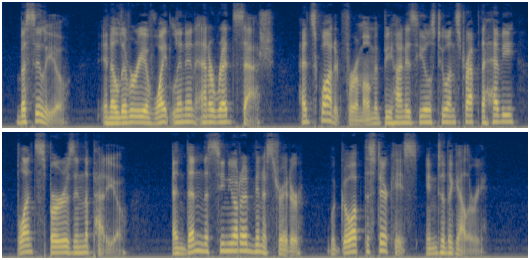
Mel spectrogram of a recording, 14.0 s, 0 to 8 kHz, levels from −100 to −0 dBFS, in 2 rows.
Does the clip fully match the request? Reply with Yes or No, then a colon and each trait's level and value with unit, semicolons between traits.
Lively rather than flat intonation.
No: average, 2.7 semitones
